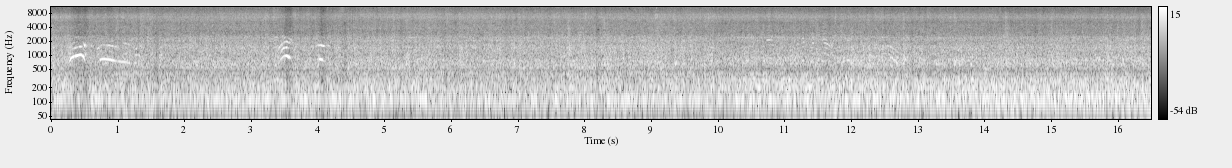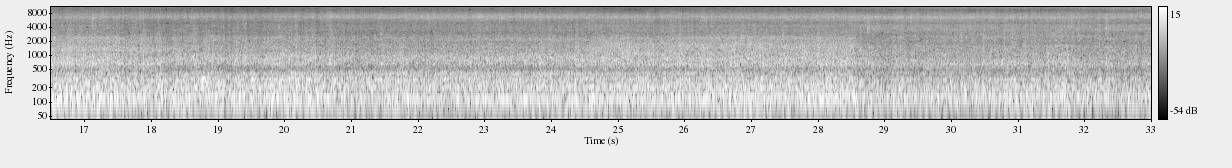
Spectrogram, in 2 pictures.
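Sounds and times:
threshing drum spinning: 0.0 - 33.0
tractor engine: 0.0 - 33.0.

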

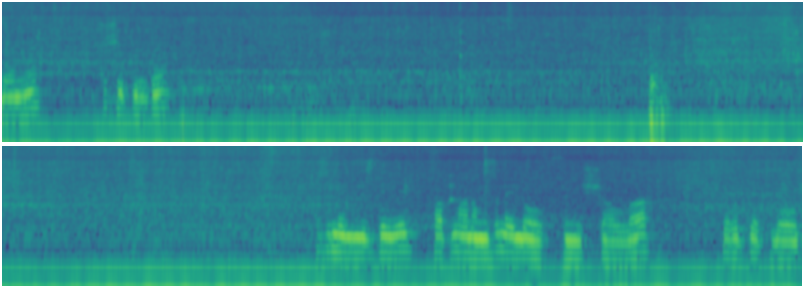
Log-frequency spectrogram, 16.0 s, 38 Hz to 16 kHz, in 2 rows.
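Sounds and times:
chicken sizzling in oil: 0.0 - 16.0
knock: 6.5 - 6.7.

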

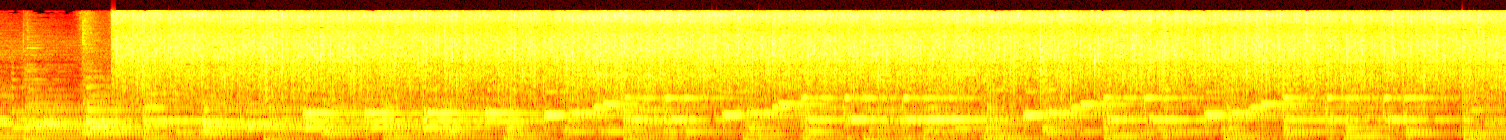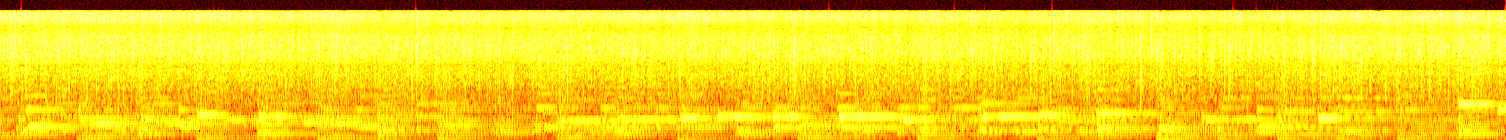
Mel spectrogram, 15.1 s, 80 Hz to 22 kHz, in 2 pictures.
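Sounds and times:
frying sizzle: 0.6 - 15.0.

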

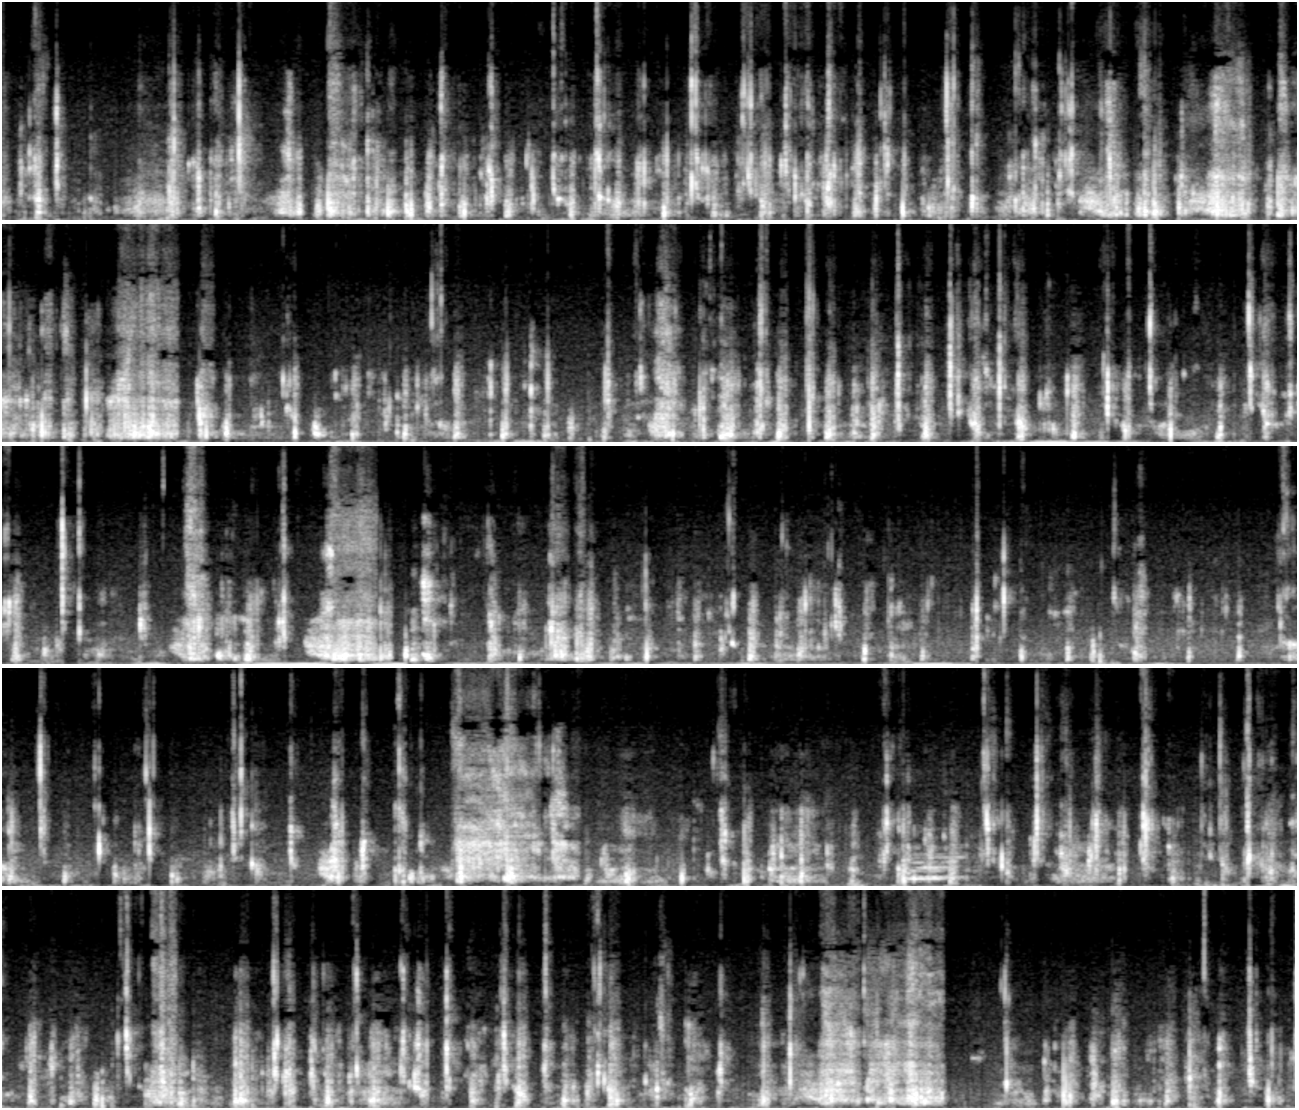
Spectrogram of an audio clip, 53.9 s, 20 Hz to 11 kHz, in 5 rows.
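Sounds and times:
person chewing wet crunchy food: 0.0 - 53.9
mouth noises: 18.9 - 31.4, 34.8 - 41.4.

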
